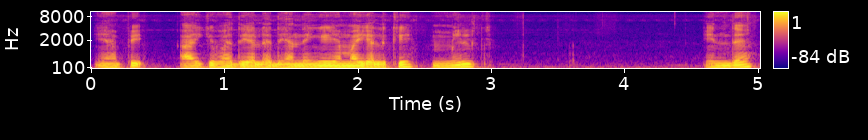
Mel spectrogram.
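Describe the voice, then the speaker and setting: Casting note: middle-aged male tutor, low steady voice, patient, spells words out letter by letter for students to write down. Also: measured pace, no room sound. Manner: addresses viewers as friends, patient. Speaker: English teacher. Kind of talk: classroom-style lesson, slow dictation. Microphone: camera on a notebook while writing.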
